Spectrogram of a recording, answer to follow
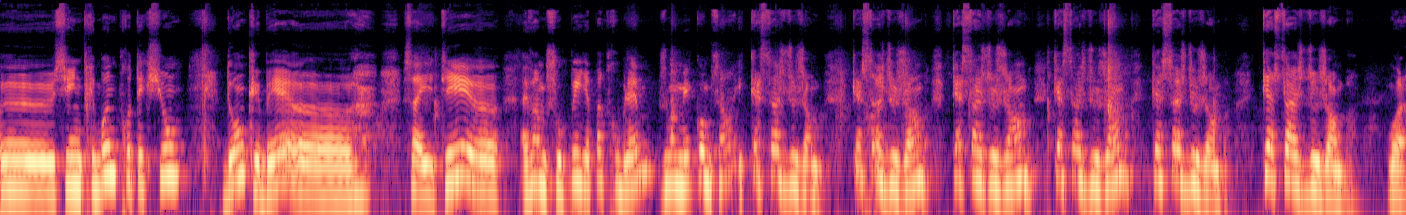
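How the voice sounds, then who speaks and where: The pace is moderate. A woman speaks with a fairly high pitch. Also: lively intonation. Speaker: amateur Muay Thai fighter. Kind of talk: casual vlog monologue.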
